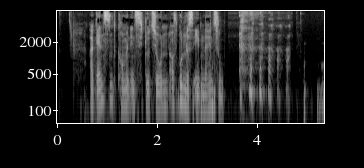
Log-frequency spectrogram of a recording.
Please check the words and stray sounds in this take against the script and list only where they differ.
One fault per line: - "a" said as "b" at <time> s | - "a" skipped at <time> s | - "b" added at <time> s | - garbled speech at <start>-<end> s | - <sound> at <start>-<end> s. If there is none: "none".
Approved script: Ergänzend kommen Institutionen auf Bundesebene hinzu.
- laugh at 3.6-4.7 s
